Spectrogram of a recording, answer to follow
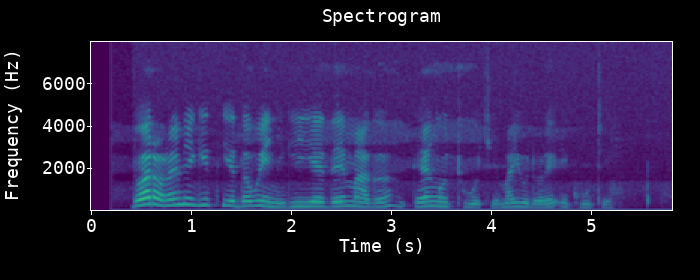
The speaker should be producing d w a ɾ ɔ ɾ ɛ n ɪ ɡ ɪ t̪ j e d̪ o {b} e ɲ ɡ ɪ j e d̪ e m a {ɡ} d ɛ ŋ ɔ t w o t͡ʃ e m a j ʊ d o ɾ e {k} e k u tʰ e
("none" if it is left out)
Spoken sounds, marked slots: w, ɡ, ʔ

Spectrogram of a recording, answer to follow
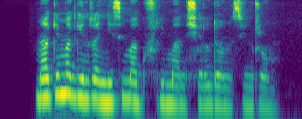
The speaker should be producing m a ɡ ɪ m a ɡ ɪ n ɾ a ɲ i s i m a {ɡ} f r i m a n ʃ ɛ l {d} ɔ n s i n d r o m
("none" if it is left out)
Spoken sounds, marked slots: ɡ, d

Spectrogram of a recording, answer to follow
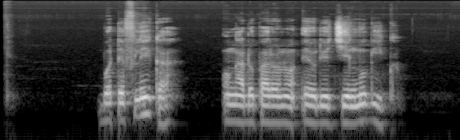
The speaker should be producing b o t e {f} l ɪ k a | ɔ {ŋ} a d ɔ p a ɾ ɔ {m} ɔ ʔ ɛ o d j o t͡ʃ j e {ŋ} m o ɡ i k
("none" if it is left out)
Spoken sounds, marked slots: f, ŋ, n, ŋ

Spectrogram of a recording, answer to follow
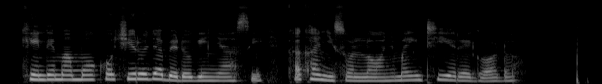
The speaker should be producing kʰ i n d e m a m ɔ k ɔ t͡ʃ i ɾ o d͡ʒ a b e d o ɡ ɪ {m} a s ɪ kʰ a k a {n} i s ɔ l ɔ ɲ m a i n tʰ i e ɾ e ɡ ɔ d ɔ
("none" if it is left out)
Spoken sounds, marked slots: ɲ, ɲ

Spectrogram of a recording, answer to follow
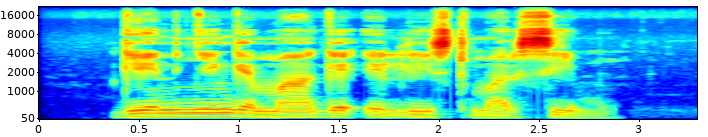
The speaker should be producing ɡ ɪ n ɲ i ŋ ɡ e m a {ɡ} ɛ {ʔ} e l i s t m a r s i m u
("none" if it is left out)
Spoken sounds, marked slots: ɡ, ʔ

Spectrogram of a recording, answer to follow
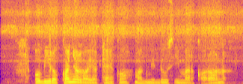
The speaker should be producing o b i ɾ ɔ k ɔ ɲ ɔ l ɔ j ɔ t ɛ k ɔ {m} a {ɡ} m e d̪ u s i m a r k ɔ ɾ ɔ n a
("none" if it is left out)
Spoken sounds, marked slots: m, ɡ

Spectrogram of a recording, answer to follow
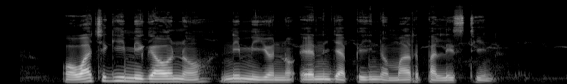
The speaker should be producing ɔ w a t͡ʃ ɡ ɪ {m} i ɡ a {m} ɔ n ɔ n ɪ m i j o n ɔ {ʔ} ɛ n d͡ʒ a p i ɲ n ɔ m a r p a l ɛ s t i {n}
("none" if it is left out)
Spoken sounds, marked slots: m, none, ʔ, n

